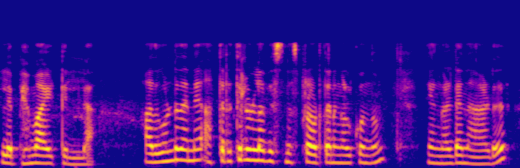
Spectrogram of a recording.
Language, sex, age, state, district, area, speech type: Malayalam, female, 18-30, Kerala, Malappuram, urban, spontaneous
